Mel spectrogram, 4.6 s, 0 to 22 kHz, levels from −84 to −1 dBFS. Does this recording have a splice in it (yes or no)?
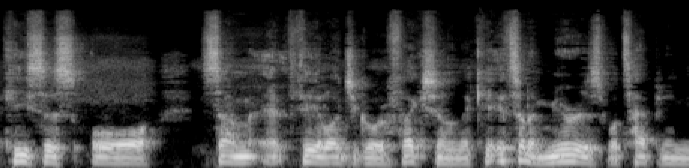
no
